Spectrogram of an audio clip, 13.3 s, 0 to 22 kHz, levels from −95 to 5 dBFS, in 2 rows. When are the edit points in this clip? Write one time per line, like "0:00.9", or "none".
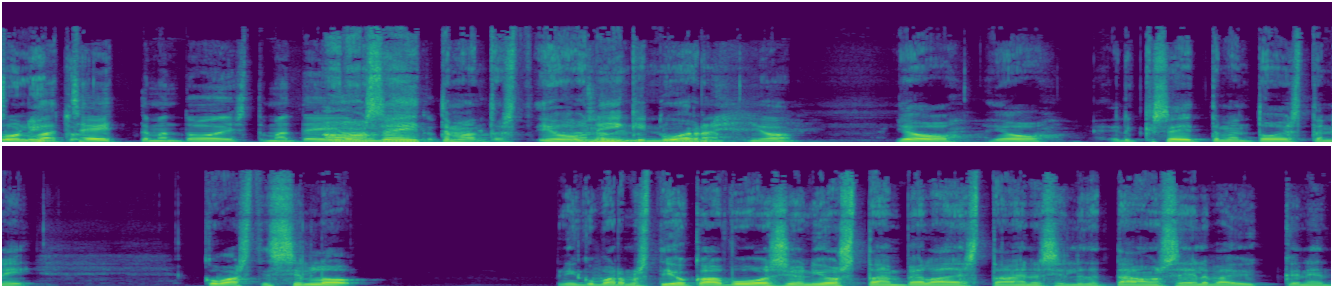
none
